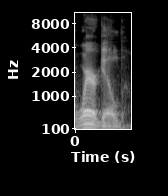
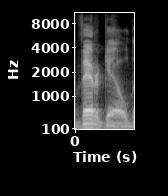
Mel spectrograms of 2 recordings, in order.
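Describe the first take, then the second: First: The word is said in a Midwestern American way. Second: The word is said in a non-English way.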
